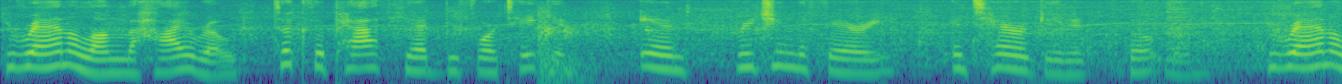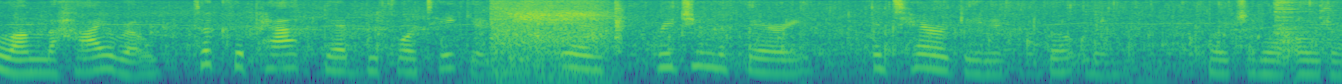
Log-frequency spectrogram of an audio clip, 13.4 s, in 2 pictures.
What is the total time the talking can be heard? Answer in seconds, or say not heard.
13 s.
